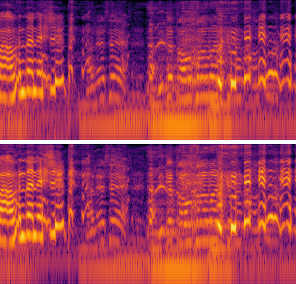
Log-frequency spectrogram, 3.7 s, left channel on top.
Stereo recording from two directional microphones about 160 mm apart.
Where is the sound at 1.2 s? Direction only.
35° left (ahead or behind).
